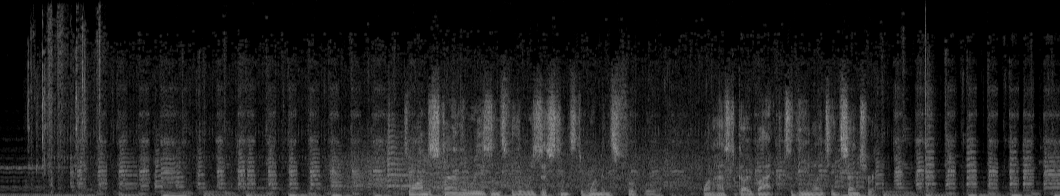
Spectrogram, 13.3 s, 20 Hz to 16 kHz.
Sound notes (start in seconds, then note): 4.8 in English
